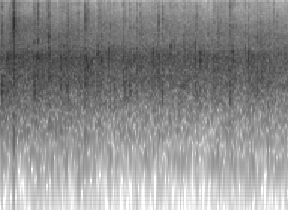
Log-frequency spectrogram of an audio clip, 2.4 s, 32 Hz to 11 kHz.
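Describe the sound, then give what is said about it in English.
An audience claps to vote for Kratos in a best-facial-hair poll of 2018 video game characters, giving a dense, even clatter of many hands at constant loudness with no pauses. “If you think Kratos had the best facial hair, give us a good clap.”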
